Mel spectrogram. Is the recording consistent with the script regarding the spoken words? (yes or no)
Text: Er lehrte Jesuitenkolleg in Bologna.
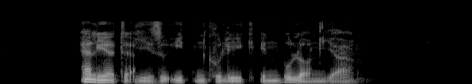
yes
